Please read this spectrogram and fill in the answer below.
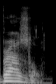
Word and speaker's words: Brazil: were by an author an author called angela brazil spelt as in the country but was apparently pronounced brazil and apparently these were some of the earliest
